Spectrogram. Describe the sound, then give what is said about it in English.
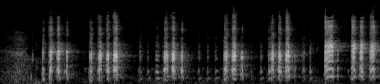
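Rapid bursts of duck call chatter made by hunters as background calling for approaching ducks, quick clustered quacking notes in repeated runs, with a few higher whistle-like tones mixed in, loud with no talking. “just a little bit of chatter and some whistle.”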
